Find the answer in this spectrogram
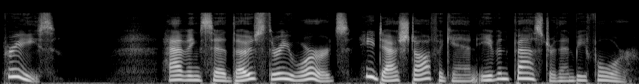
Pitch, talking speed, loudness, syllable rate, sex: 205 Hz, 130 wpm, -17 LUFS, 4.0 syllables/s, female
